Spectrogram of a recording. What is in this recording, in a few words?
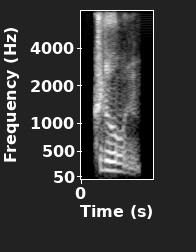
"croon", Indian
